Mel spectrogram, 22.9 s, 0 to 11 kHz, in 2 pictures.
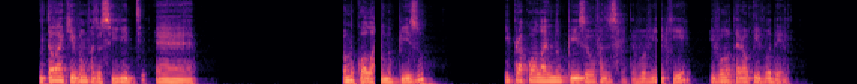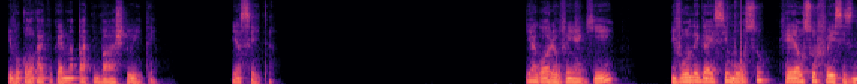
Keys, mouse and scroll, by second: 1.3-4.3 right drag, 8.6 middle click, 9.8 click, 12.4 click, 14.7 click, 17.8-18.9 right drag, 20.9 click, 22.7 click.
